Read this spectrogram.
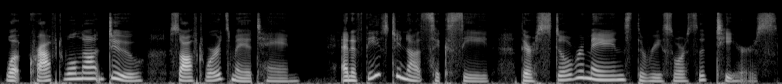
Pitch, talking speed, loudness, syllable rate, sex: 200 Hz, 170 wpm, -22 LUFS, 4.3 syllables/s, female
